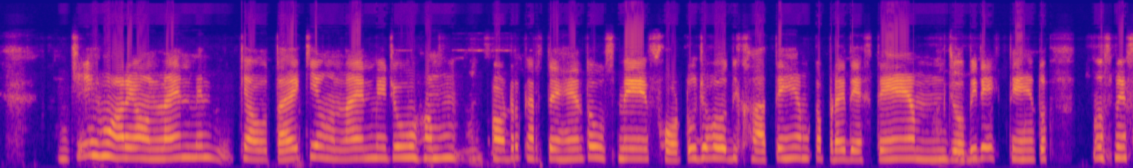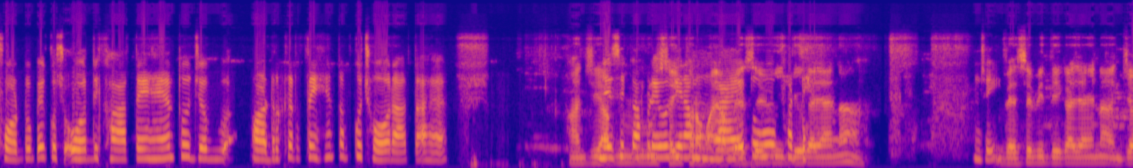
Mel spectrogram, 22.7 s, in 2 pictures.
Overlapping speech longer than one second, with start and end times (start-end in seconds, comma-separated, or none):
17.4-19.4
